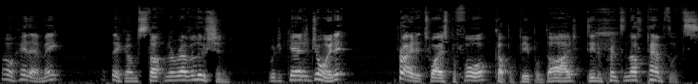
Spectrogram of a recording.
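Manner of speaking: polite, friendly voice, pitched slightly up. Retelling a movie scene, imitating Korg inviting someone to a revolution: polite Korg voice. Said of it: "he's very polite. He's like".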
